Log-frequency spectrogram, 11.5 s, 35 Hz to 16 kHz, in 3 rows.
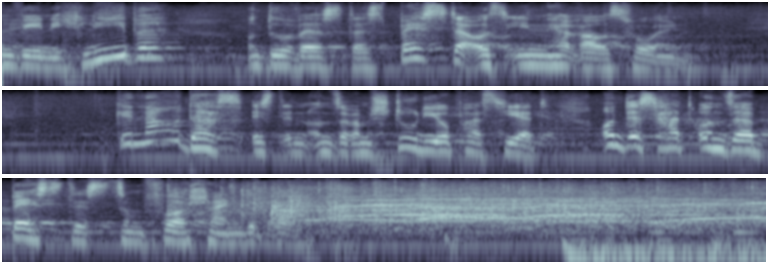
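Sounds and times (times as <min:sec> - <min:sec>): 
speech: 0:00.0 - 0:03.6, 0:04.4 - 0:09.5
applause in a packed room: 0:08.8 - 0:11.4
packed room of people cheering: 0:09.0 - 0:11.4
whistling tones: 0:10.7 - 0:11.4.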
